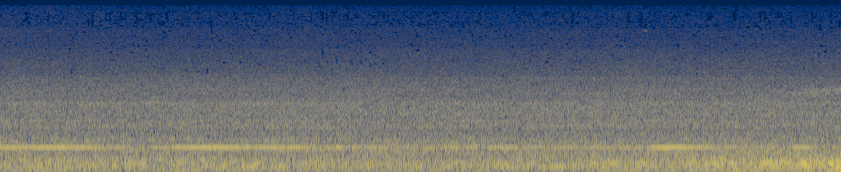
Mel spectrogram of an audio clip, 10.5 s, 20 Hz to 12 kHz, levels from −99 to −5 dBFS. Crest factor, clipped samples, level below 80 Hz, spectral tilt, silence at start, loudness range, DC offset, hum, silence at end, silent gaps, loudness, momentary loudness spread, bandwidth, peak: 16 dB; under 0.1%; -40 dBFS; -8.5 dB/octave; 0 s; 3 LU; under 0.1%; none; 0 s; none; -31 LUFS; 4 LU; 10 kHz; -14 dBFS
